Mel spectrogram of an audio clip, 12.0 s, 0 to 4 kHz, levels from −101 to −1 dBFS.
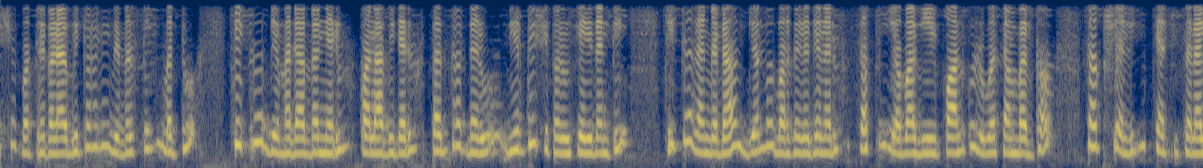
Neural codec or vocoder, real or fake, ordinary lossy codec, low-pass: codec, 44.1 kHz, 1.7 kbps, Pupu-Codec; fake; none; 3.6 kHz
